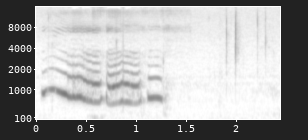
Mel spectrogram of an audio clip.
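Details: A white female Pomeranian born in July 2015 answers her owner with a drawn-out, tonal whine that dips and then rises, lasting just over a second, followed by a brief pause and a shorter clipped whine, then soft clicks in a quiet room.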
